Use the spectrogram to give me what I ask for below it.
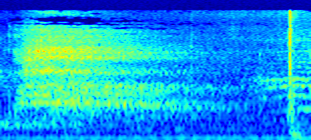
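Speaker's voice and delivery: soft, breath-only sigh of giving up; resigned sigh. Retold or imitated. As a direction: let out a defeated sigh. People giving up, voiced.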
